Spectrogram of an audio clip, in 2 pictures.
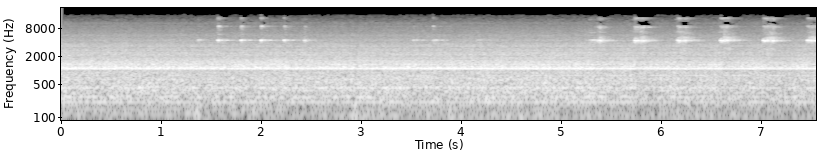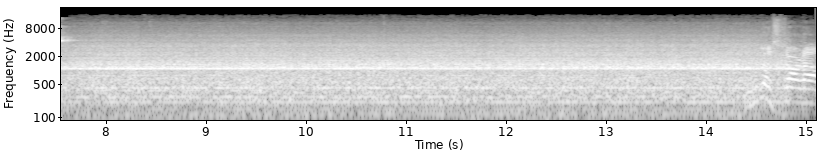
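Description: Lodge & Shipley engine lathe running steadily at low speed with a constant whine. A carbide boring bar ticks lightly against the rough-cast iron pulley hub in two brief spells of about two ticks a second, roughly once per turn: an interrupted cut as the tool first catches the high spots of the rough casting.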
